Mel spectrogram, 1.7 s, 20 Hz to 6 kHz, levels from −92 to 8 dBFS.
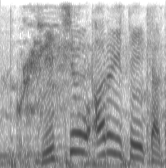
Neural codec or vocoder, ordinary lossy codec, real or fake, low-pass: codec, 16 kHz, 4 kbps, FreqCodec, larger model; Opus, 32 kbps; fake; 5.4 kHz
